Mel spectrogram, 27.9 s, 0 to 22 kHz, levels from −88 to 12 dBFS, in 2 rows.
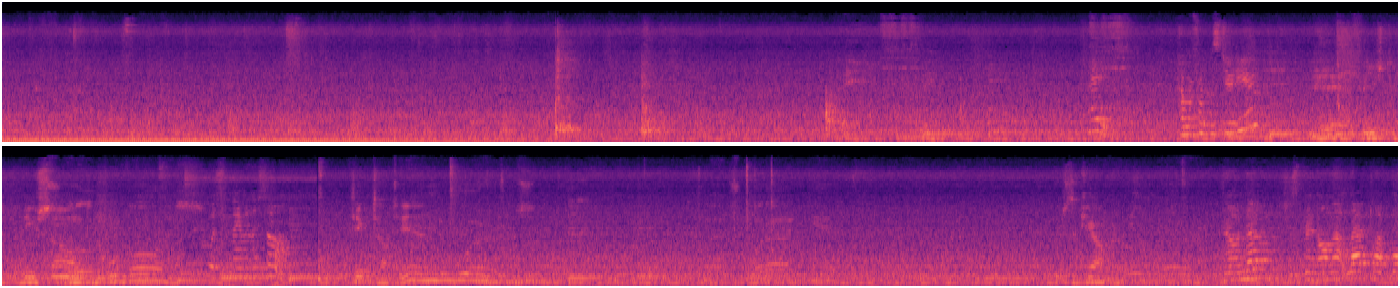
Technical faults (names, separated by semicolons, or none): none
